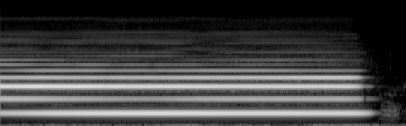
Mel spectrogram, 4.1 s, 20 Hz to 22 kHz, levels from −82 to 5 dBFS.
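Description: No technical faults can be heard anywhere in this audio. Nothing in it points to a problem in recording, processing or playback.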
